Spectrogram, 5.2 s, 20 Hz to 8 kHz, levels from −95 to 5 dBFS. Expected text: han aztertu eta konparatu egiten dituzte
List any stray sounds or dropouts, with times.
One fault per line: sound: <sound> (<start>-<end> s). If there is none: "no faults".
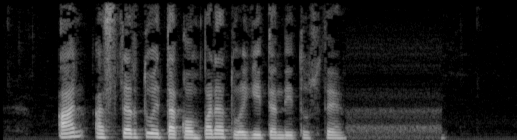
no faults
